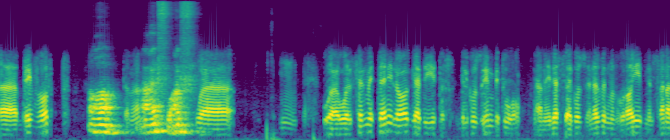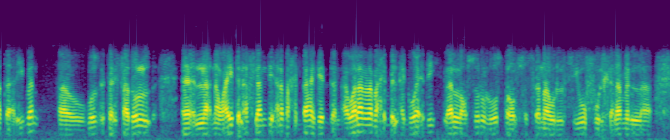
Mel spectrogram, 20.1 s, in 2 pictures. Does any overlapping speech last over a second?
No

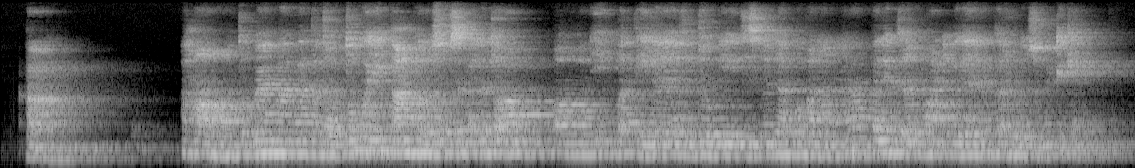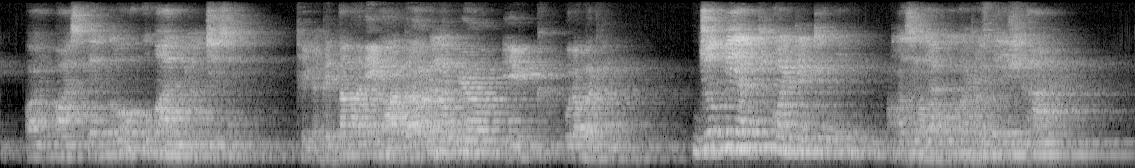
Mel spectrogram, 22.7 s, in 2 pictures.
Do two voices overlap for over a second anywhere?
Yes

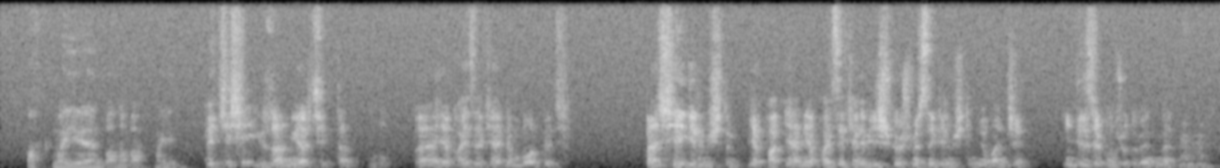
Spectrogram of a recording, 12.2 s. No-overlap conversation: Yes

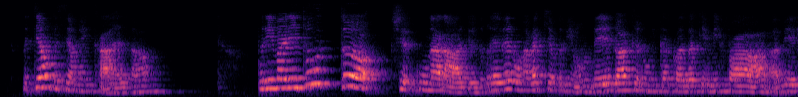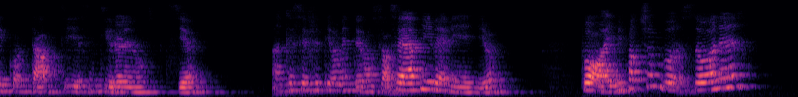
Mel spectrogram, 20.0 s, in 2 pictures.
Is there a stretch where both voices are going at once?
No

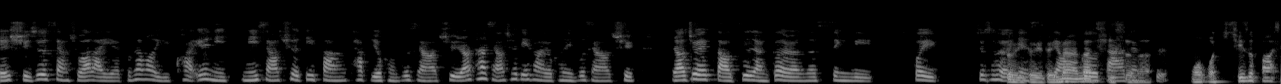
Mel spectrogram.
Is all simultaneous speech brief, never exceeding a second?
No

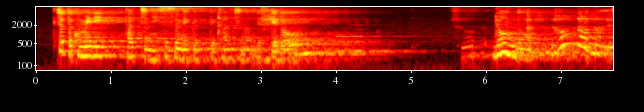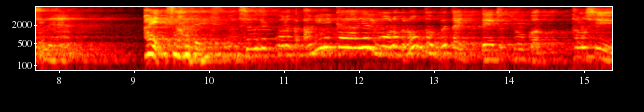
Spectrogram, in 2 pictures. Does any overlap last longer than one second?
No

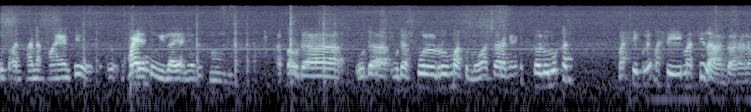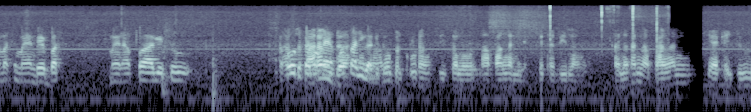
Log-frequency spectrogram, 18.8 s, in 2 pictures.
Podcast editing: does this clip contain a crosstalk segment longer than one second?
Yes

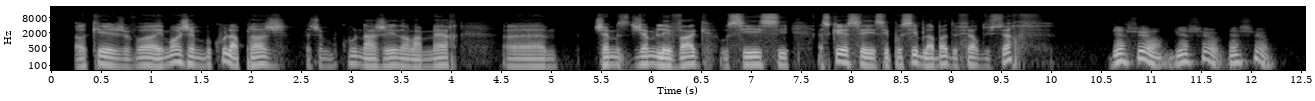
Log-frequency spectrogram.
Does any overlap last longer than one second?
No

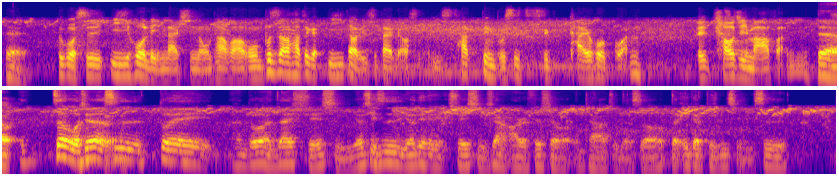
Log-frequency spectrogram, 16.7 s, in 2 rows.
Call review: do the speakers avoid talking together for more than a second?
Yes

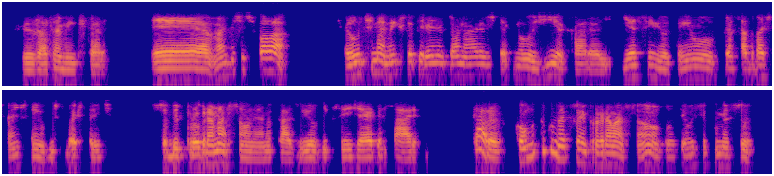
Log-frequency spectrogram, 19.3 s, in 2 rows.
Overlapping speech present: No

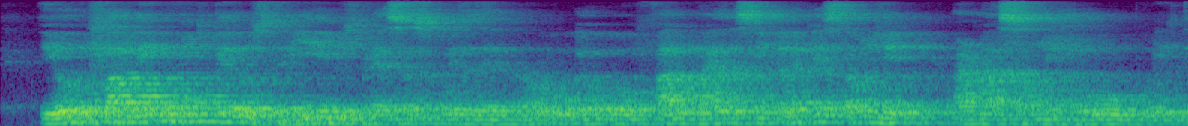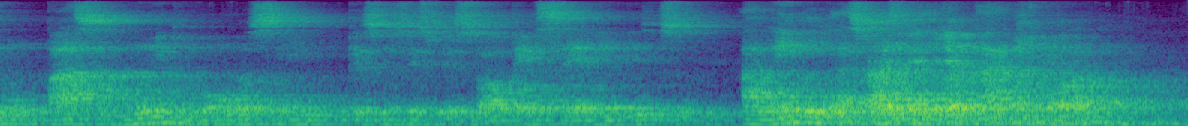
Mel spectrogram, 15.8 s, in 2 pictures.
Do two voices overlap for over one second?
Yes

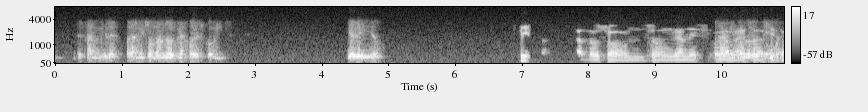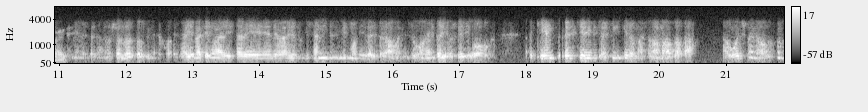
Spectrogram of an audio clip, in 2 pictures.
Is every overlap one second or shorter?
No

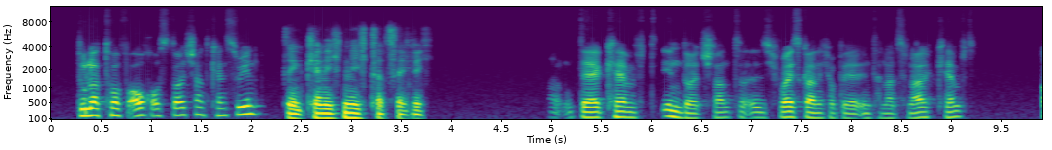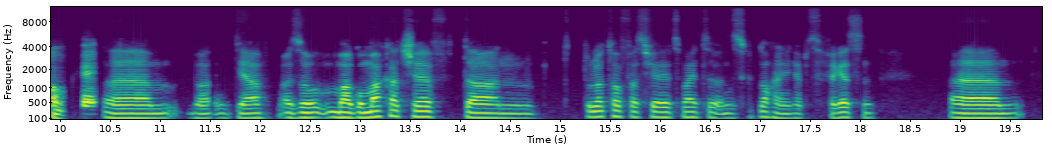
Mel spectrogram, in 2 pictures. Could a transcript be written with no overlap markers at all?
Yes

